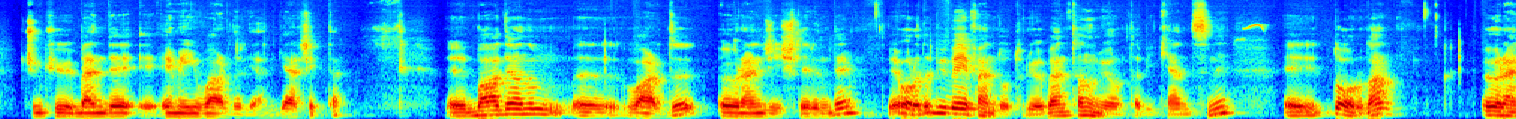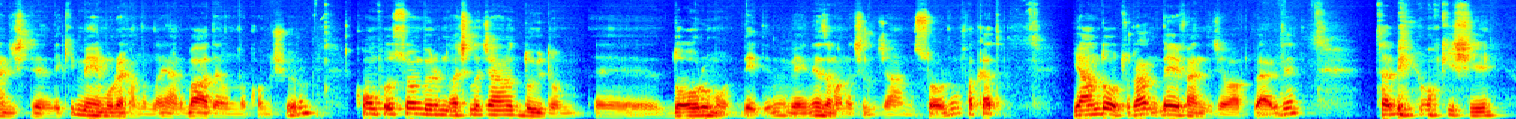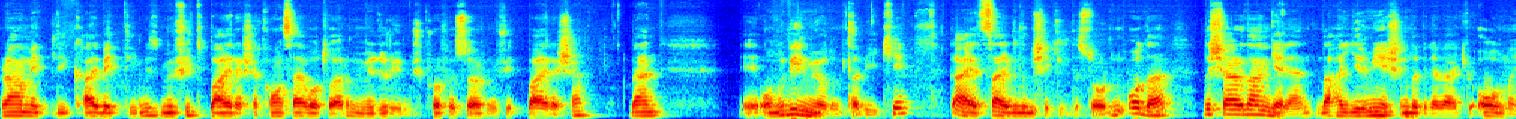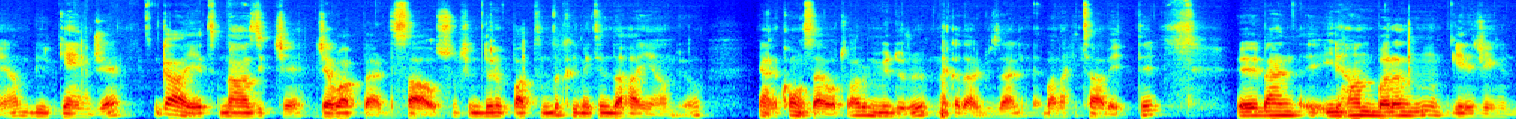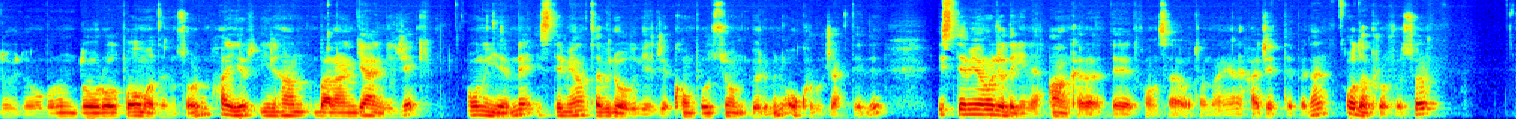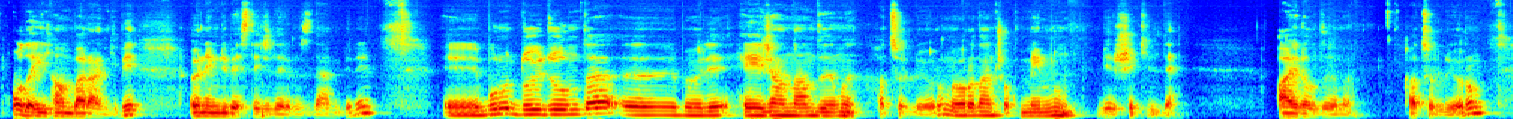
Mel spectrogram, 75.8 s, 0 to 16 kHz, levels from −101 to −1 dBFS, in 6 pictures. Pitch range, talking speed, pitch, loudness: 105-165 Hz, 125 wpm, 120 Hz, -13 LUFS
